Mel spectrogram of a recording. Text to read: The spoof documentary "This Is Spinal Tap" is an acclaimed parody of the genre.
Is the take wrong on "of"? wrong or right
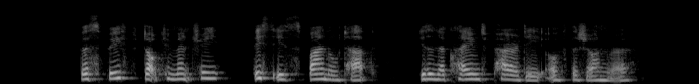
right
